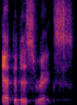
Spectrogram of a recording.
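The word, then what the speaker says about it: Oedipus Rex: Oh, the O is silent. Thank you, thank you. So that's Epidus Rex.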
